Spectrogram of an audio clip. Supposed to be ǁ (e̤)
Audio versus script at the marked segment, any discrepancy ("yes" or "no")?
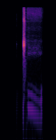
no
